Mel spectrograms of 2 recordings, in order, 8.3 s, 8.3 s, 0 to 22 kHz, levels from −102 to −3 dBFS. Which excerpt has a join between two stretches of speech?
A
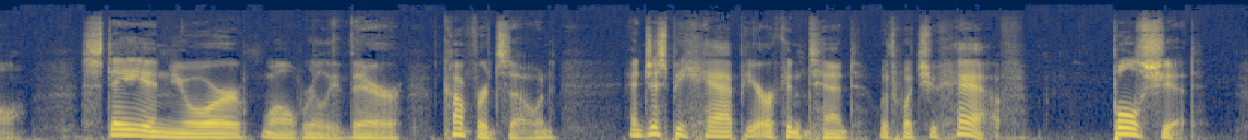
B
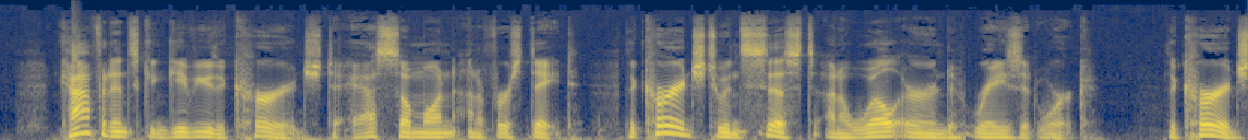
B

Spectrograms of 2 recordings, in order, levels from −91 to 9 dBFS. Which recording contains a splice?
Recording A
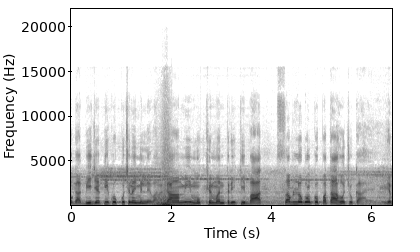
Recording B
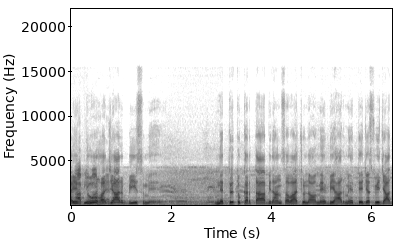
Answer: A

